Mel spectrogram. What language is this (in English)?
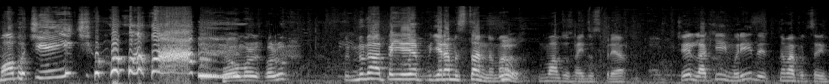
Romanian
